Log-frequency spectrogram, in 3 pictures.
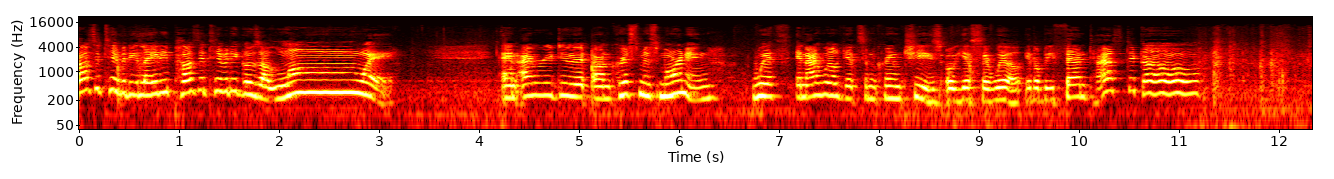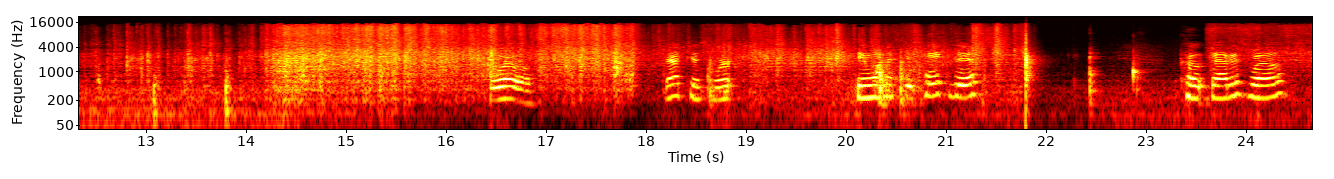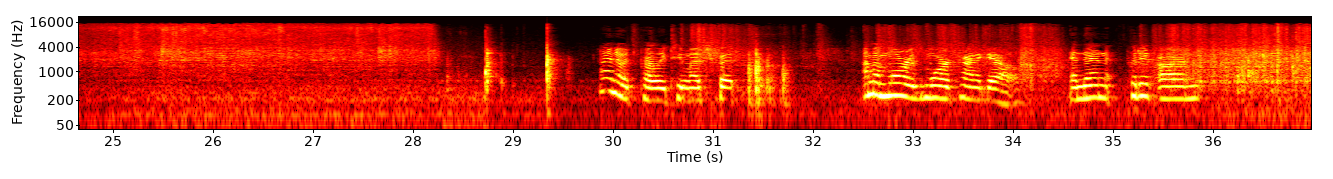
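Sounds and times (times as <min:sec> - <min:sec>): aluminum foil crinkling: 0:11.4 - 0:21.9, 0:30.2 - 0:36.9
aerosol spray hissing: 0:23.7 - 0:28.3.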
